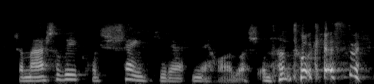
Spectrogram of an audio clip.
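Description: A woman at a fairly slow pace, quiet background behind her. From Hungary. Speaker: interpreter. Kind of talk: consecutive interpreting. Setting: video call. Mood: reflective, personal. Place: home room. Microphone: video call.

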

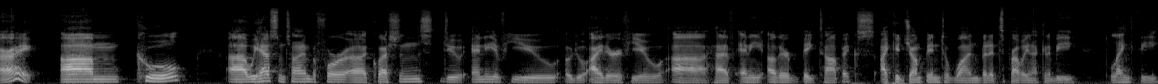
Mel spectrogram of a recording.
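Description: A man with a fairly low pitch speaks at a moderate pace with ordinary pitch variation. He has an ordinary speaking voice, on a very clean recording with a silent background. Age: 30s. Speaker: podcast host. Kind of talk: casual chat.

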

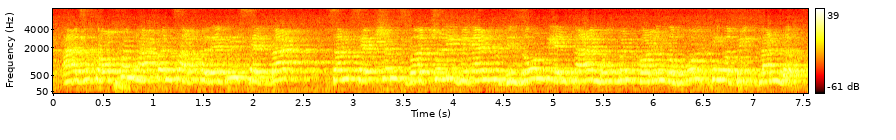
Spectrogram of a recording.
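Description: Someone with an Indian accent talks at a fairly quick pace with hardly any pauses. Strong room echo and light background noise fill the recording. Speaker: rally speaker reading resolution. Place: stage. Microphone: podium.

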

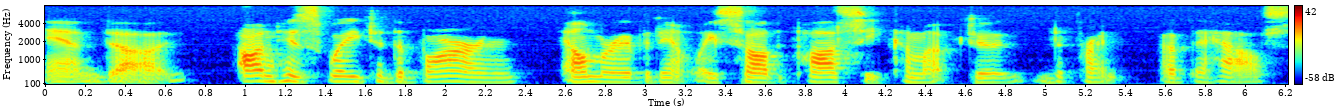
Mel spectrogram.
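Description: Vocal fry runs through fairly even intonation as the speaker talks at a moderate pace with an American accent. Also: woman, fairly low pitch for a woman. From Oklahoma, US. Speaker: relative of a local rancher. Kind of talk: interview storytelling. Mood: warm, matter-of-fact recounting. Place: home room. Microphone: lapel.

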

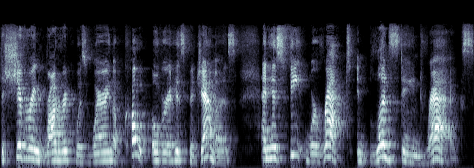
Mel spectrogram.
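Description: Someone reads the text aloud in a natural voice.

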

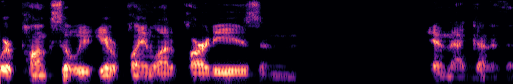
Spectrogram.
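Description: Fairly quick speech from a man, the sound dry and close with no echo. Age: 50s. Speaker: metal musician and songwriter. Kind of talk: interview. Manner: casual, filler-heavy.

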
